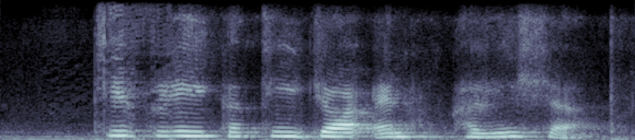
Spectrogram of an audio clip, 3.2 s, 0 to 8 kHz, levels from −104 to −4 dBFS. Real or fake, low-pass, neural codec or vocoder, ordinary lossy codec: fake; 7.2 kHz; codec, 16 kHz in and 24 kHz out, 1.1 kbps, FireRedTTS-2 codec; Opus, 16 kbps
